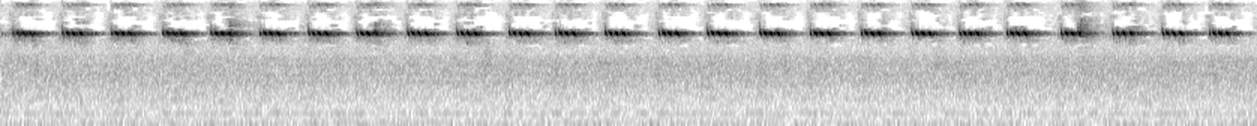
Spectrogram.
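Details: Cricket. A cricket chirps in a bright, shrill trill of short pulses, repeated evenly about three times a second. A soft low hum lies quietly beneath the calls.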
